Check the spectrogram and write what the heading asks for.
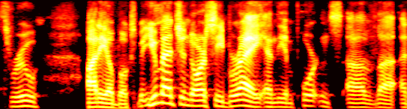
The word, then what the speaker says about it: R.C. Bray: It's pronounced R.C. Bray. Yeah. Spelled completely different.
